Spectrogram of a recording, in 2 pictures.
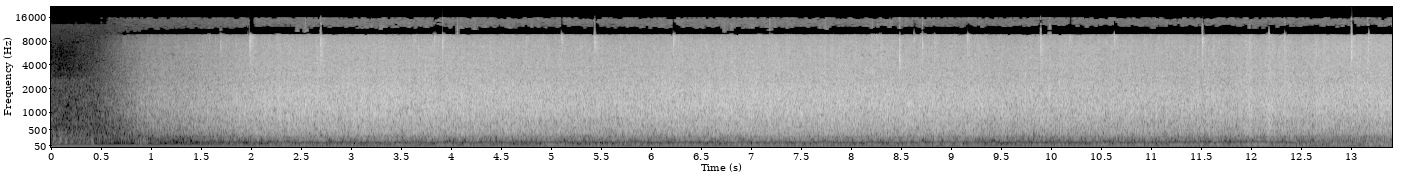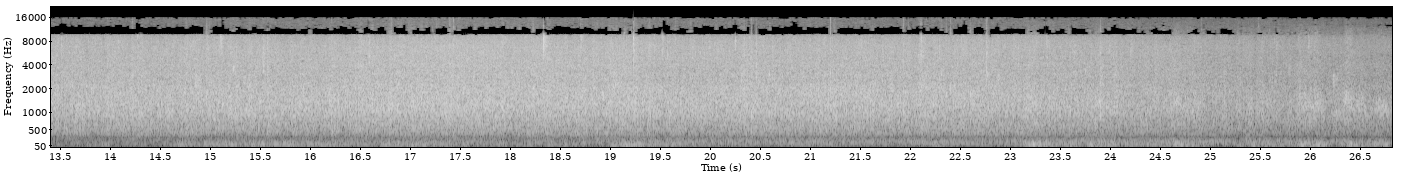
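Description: Steady rain falling, with scattered drops ticking close by; it fades in over the first two seconds. From about halfway through, a gusty low rumble of wind on the microphone joins it.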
